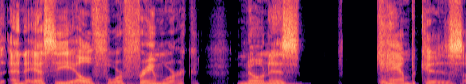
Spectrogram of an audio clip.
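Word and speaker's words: CAmkES: sel4 framework known as camcas I guess you'd pronounce it c-a-m-k-e-s to provide static what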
